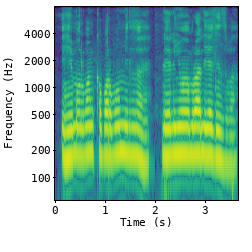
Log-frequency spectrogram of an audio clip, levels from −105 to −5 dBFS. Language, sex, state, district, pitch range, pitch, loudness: Hindi, male, Bihar, Jamui, 165-185 Hz, 175 Hz, -15 LUFS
